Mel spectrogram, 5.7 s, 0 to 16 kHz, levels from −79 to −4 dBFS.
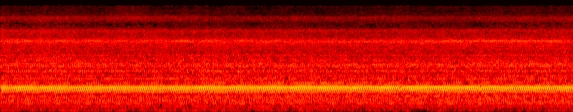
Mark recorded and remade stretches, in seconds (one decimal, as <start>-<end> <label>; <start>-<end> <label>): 0.0-1.6 recorded; 1.6-3.5 remade; 3.5-4.0 recorded; 4.0-4.8 remade; 4.8-5.7 recorded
